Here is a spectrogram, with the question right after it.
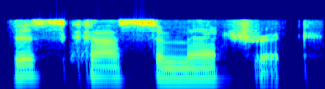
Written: viscosimetric

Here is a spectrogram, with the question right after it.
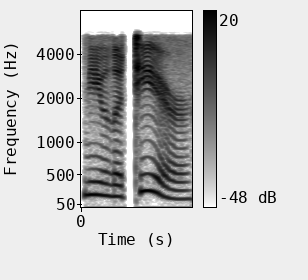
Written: muleteer

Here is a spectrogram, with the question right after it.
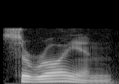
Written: Saroyan

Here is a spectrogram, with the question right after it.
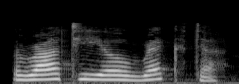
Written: oratio recta

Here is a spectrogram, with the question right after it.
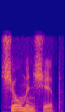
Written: showmanship

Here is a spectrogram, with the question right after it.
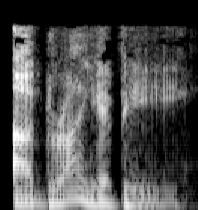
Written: agriope

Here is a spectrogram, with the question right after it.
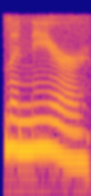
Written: Lanier

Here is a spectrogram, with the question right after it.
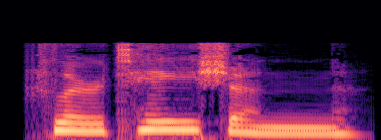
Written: flirtationless

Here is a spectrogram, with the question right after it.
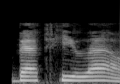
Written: Beth Hillel

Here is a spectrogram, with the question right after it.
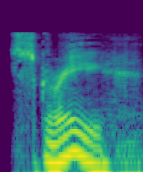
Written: skreegh

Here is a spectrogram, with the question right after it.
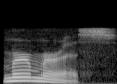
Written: murmurous

